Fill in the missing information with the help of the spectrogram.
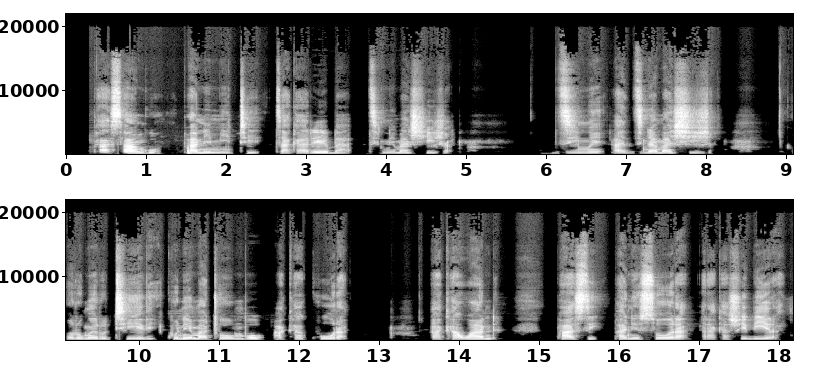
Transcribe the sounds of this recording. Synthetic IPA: pʰasaŋɡo̞ | pʰane̞mitʰi | d͡zakaɾe̞ɓa | d͡zine̞maʃiːʒa̰ | d͡zimwe̞ad͡zinamaʃiʒa | rumwe̞ɾutʰiʋikʰune̞matʰo̞mbo̞akʰak̚ʰuɾa̰ | kʰawanda | pʰasi | pʰane̞so̞ɾa̰rakaʂiɓiːra̰

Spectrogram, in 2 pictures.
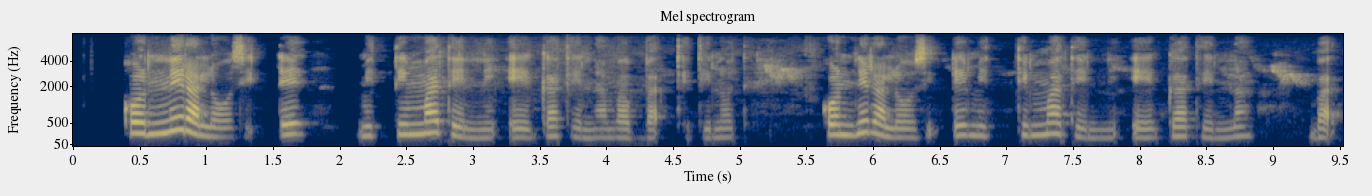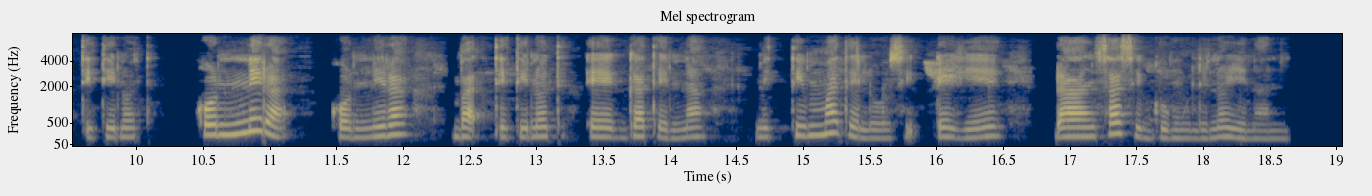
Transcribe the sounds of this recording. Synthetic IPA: kɔnːɪɾɐlo̞ːsɪɗːɛ | mɪt̪ːɪmːɐt̪ɛnːɛʔeːɡːɐt̪ɛnːɐbɐbɐt̪ʼːɪt̪ɪnɔt̪ɛ̥kɔnːɪɾɐlo̞ːsɪɗːɛmɪt̪ːɪmːɐt̪ɛnːɛeːɡːɐt̪ɛnːɐbɐt̪ʼːɪt̪ɪnɔt̪ɛ̥ | kɔnːɪɾɐ | kɔnːɪɾɐbɐt̪ʼːɪt̪ɪnɔt̪ɛ̥eːɡːɐt̪ɛnːɐ | mɪt̪ːɪmːɐt̪ɛlo̞ːsɪɗːɛjeːɗaːnsɐsɪɡʊmʊlɪnɔjɪnɐnːɛ

